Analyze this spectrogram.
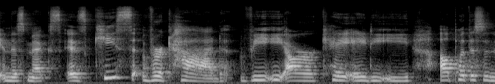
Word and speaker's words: Verkade: Verkade, like Versace, Verkade.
